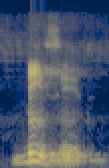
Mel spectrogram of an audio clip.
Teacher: visit también tiene énfasis de sonido en la primera sílaba, visit.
